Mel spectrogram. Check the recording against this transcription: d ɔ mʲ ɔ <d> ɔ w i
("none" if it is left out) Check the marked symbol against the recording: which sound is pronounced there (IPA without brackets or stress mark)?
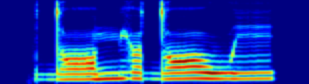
d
